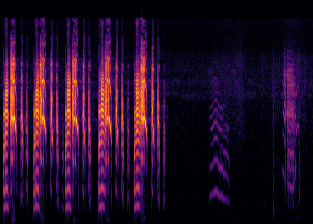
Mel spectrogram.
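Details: Grey francolins playing and fighting: loud, harsh, repeated call phrases in rapid clusters for about three seconds, then silence with a faint arched note and a short scratchy burst.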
